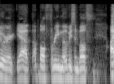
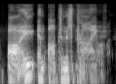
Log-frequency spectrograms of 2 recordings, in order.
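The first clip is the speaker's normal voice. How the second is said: put-on cartoon robot voice, lower pitch; 3 semitones lower than usual. Retelling the movie scene where the cartoon voice speaks: Optimus Prime voice. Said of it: "it was the dude's voice from the cartoon".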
